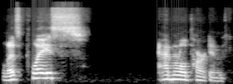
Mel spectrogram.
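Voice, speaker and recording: A man's voice: fairly high pitch, big pitch swings, slow, a bit bright. A man co-hosting a podcast in casual chat, riffing in long, playful tangents. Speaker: podcast co-host.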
